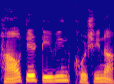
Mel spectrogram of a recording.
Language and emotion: Goan Konkani, neutral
